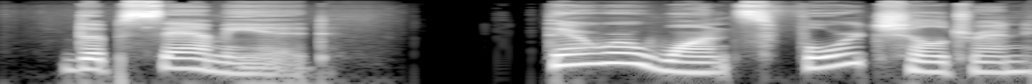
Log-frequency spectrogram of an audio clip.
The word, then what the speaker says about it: Psammead: Samiad is pronounced Samiad.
